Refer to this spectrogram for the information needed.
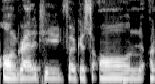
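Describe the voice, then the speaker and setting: A man speaks with a North Carolina accent. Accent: Southern US (North Carolina), self-described. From US South, North Carolina mountains and foothills. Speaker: executive search and leadership consultant. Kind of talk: panel interview.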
